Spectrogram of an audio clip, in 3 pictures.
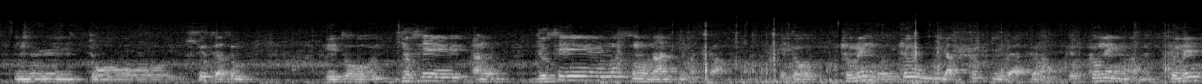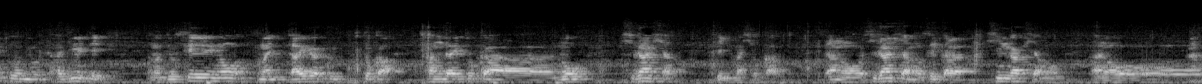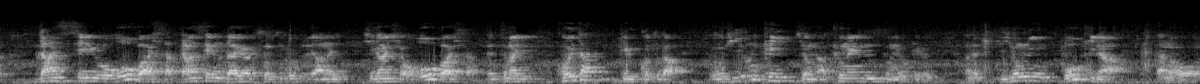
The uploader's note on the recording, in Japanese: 主催：文京区教育委員会 場所：文京区女性センター。客席から録音されたもので 全編にわたってノイズが 入っており音質はよくない。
